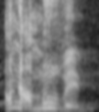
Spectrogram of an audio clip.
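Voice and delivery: stubborn refusal. Retold or imitated. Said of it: "I told him".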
